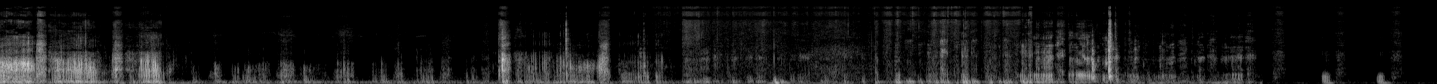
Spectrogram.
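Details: French Bulldog having his teeth brushed, making short low grumbling and growling noises in irregular bursts, with scraping and handling sounds, a loud burst at the start and quieter stretches toward the end.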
